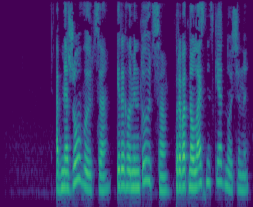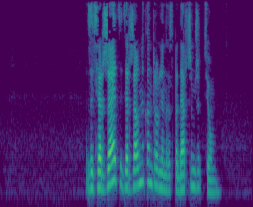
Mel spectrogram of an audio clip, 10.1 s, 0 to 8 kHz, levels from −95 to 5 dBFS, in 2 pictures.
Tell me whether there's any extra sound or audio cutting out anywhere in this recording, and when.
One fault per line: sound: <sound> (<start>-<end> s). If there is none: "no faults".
no faults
